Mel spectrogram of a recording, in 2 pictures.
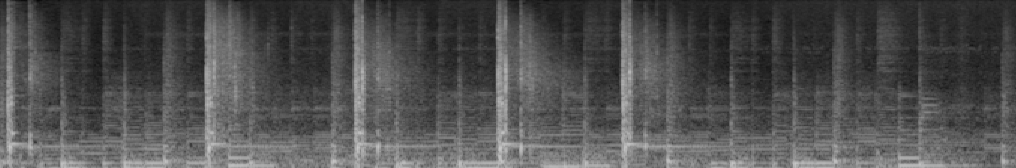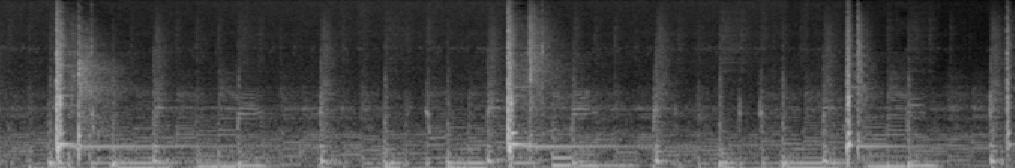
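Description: An Evanix AirSpeed semi-automatic PCP air rifle fires a string of sharp, cracking shots at irregular intervals, close and loud, with no talk between them.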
